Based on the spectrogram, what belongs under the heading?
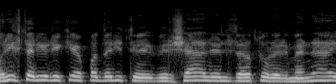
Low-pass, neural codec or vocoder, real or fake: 14.4 kHz; none; real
